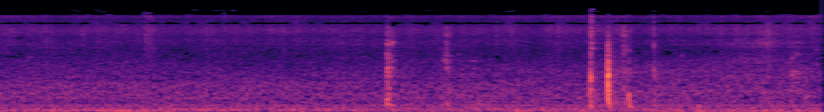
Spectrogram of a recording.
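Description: Steady low background rumble with a single light click about two seconds in and a short cluster of clicks around three seconds in, from containers being handled on an outdoor prep table.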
